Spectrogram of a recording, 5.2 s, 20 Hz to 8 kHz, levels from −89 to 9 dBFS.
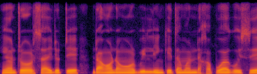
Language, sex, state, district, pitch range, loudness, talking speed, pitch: Assamese, male, Assam, Sonitpur, 105-110 Hz, -17 LUFS, 105 wpm, 105 Hz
